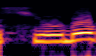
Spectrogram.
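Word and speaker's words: pseudo: S silent होता है sorry सूडो में क्या साइलेंट होता है पी साइलेंट होता है पी इसमें साइलेंट होता है पी आगे लगता है उसके बाद एस य डीओ होता है याद रखिएगा अगला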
